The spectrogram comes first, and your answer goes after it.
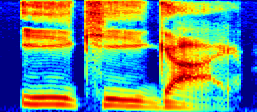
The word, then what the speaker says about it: ikigai: You say it like eeky guy.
